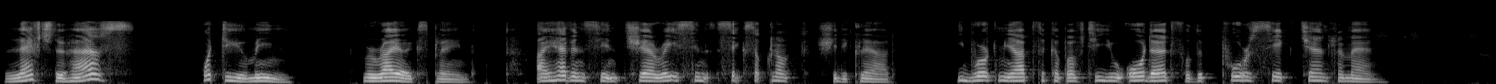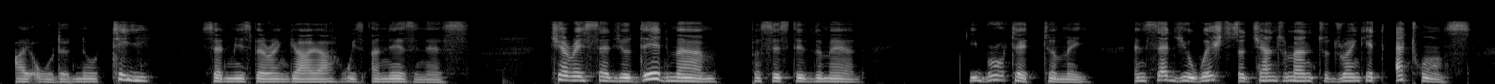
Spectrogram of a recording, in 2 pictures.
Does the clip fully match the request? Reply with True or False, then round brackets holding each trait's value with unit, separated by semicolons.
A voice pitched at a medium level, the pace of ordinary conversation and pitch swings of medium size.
False (155 Hz; 130 wpm; 4.5 semitones)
